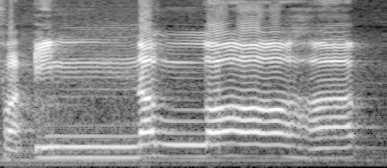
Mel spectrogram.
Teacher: نون مشدد اور مین مشدد ان کے اوپر غنہ ہوتا ہے، یہاں پر نون مشدد ہے، یہاں پر غنہ۔ · لفظ اللہ کا لام موٹا ہوگا کیونکہ لفظ اللہ کے لام سے پہلے زبر ہے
